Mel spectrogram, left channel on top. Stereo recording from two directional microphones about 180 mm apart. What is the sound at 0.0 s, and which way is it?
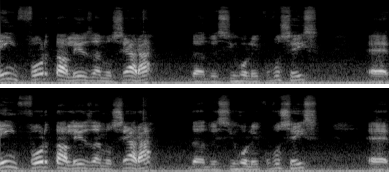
Speech, 30° right (ahead or behind).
